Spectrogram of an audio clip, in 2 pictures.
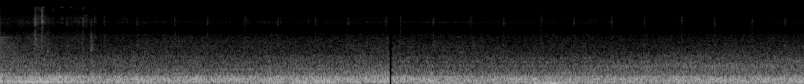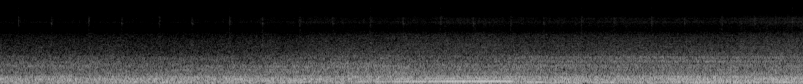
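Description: Steady engine and road noise heard from inside the cabin of a Toyota sedan cruising at highway speed, about 80 to 90 km/h.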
